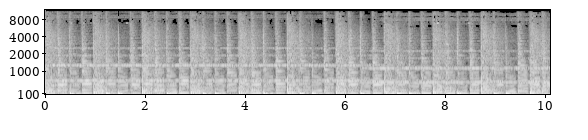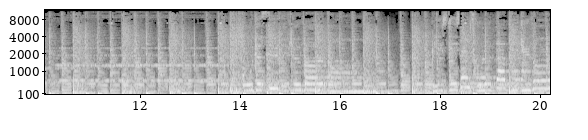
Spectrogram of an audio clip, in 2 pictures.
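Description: A synth-pop song plays at full volume for the whole stretch, with a steady driving beat, bright keyboard tones and a dense, loud mix, no talking over it.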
